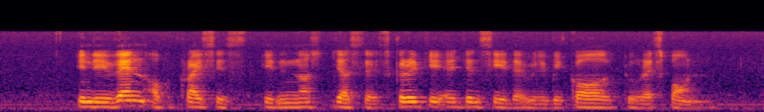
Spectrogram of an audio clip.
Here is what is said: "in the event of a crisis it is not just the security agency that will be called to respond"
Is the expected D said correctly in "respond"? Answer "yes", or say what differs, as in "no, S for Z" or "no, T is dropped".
no, D is dropped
